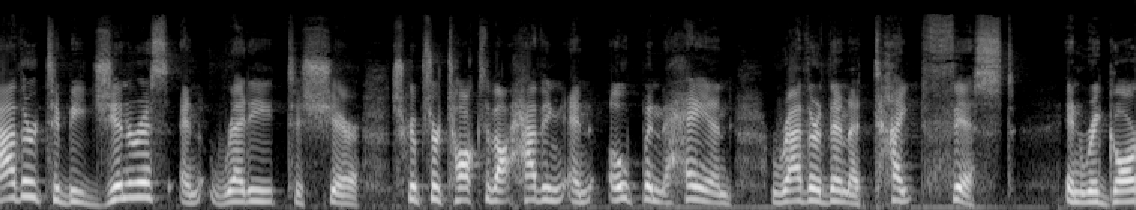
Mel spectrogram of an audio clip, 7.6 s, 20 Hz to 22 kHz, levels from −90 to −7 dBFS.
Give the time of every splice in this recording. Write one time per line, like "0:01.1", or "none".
0:01.4

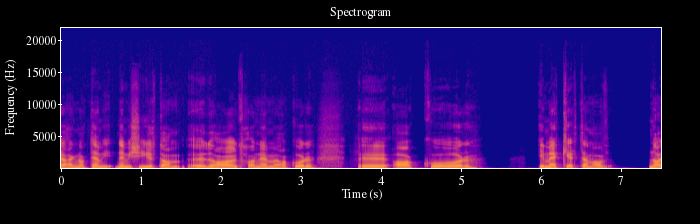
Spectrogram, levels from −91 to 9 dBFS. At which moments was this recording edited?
none

